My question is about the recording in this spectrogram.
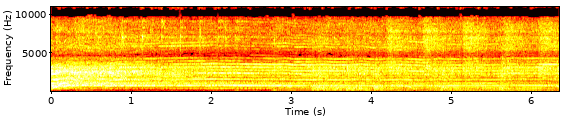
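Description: Live church band music with a sustained electric guitar, held tones with repeated bends over a steady backing.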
